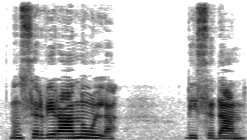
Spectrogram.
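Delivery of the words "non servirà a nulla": failed defiance. A narrator's reading. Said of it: "cercò di assumere un tono di sfida".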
